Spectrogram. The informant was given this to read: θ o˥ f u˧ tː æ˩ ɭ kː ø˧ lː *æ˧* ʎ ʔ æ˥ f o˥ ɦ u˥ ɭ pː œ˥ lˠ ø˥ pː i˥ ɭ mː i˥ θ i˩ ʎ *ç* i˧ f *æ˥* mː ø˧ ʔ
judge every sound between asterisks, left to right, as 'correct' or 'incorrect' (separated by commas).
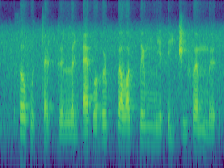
incorrect, incorrect, incorrect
